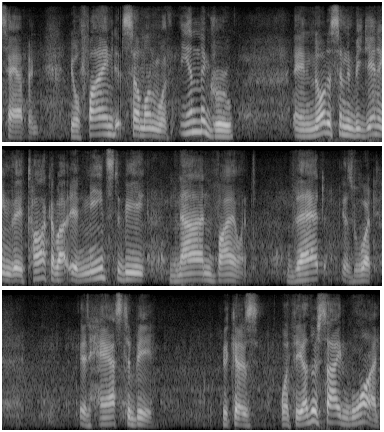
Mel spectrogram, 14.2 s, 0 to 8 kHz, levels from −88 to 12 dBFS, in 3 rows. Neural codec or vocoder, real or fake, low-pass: codec, 16 kHz, 4 kbps, X-Codec, HuBERT features, trained on general audio; fake; 7.2 kHz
